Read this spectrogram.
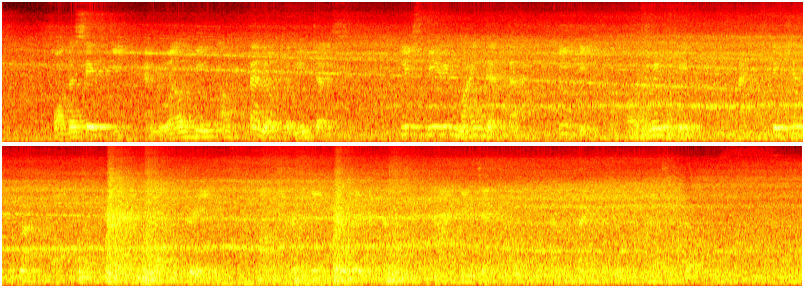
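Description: A train pulls into a station and slows down.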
